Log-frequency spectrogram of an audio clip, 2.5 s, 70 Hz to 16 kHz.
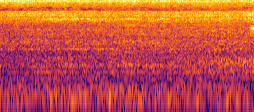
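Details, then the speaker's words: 2007 Chevrolet Vortec Max truck with cam swap and oil pump girdle installed, back in service after sitting for years; low steady V8 idle with no knocks or ticks, the cam barely audible, quiet; a little mist of unknown source. "Oh, you can barely hear the cam too. Barely hear the cam."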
